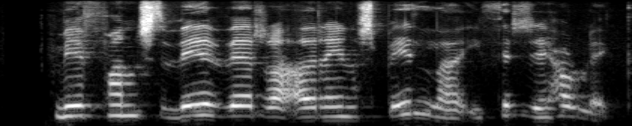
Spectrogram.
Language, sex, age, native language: Icelandic, female, 18-19, Icelandic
